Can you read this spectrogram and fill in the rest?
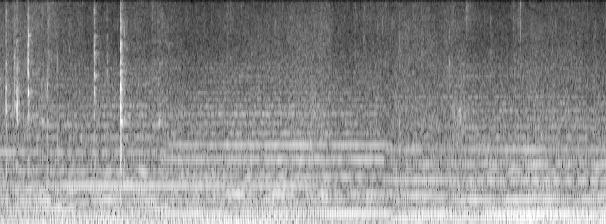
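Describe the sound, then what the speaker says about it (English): Steady rain patters on surfaces in a continuous close, even wash with a few sharper drips standing out, and no voices heard. "The rain's easing up now."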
